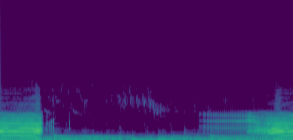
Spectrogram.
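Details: Cow lowing: a strong harmonic moo cut off before one second, a quieter stretch carried by background music, then another moo rising in pitch at the end.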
